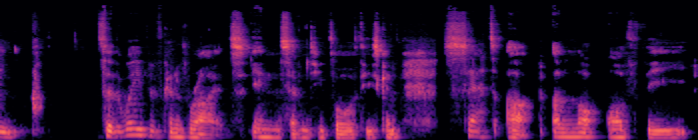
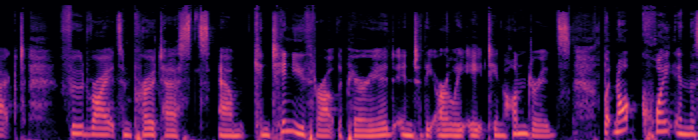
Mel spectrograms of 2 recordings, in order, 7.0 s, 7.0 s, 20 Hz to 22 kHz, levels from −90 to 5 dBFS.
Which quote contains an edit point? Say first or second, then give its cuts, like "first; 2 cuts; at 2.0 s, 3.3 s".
second; 1 cut; at 6.0 s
